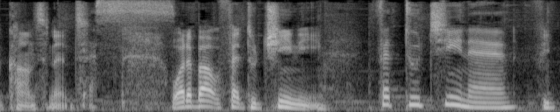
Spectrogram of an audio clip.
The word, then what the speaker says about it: fettuccine: Fettuccine. Oh, it's fettuccine. Fettuccine. In American, we say fettuccine.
